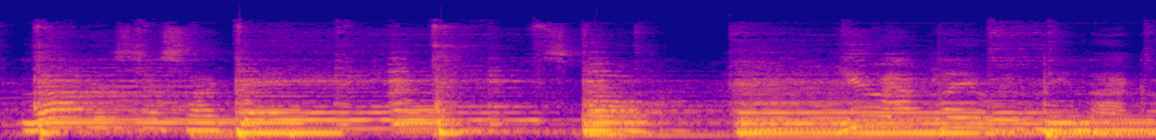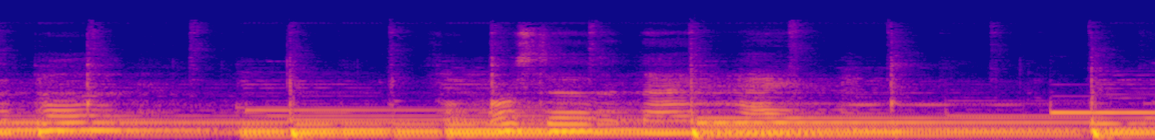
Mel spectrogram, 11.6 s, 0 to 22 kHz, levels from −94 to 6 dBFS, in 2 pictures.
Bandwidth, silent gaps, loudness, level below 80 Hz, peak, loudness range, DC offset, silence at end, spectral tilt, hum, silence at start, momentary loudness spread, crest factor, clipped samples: 9.6 kHz; none; -16 LUFS; -40 dBFS; 0 dBFS; 2 LU; under 0.1%; 0 s; -10 dB/octave; none; 0.1 s; 11 LU; 14 dB; under 0.1%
